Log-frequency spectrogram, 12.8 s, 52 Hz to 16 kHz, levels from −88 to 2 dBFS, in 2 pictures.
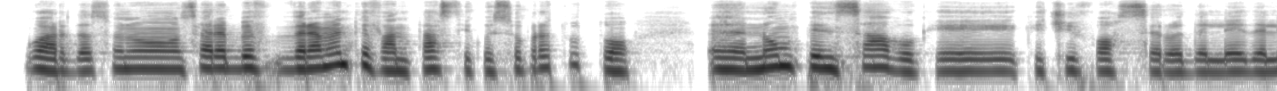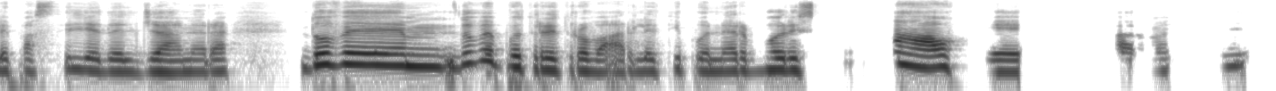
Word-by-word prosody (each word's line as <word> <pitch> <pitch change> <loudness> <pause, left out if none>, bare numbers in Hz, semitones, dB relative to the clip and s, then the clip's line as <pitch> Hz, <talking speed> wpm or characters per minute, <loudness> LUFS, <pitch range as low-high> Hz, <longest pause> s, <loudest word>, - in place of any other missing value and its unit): Guarda, 195 -3 +1
sono 215 +2 -1
sarebbe 225 +1 +2
f 215 - -8
veramente 250 +6 +4
fantastico 200 0 -2
e - - -6
soprattutto, 210 0 -5 0.3
uhm, 210 -2 +1
non 240 +4 +4
pensavo 230 -3 +1
che 190 +1 -5
che 190 - -13
ci 200 +2 -8
fossero 185 -1 -5
delle 185 +1 -3
delle 185 +1 -3
pastiglie 200 +3 -7
del 185 -1 -4
genere 185 +1 -4 0.3
dove, 275 +2 +6
mhmm, 250 0 +3
dove 330 +4 +1
potrei 230 -5 0
trovarle 190 -1 -4
tipo 195 0 -10
in 190 0 -4
erborist 195 +1 -2 0.3
ah 255 -6 +7
ok. 185 -6 -2 0.5
Farmaci 200 +7 -13
205 Hz, 145 wpm, -23 LUFS, 190-230 Hz, 0.5 s, ah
